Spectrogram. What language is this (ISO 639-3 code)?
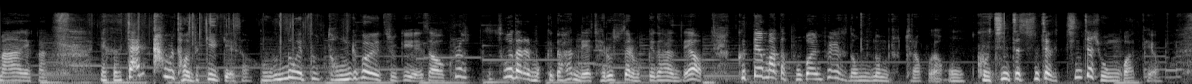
kor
